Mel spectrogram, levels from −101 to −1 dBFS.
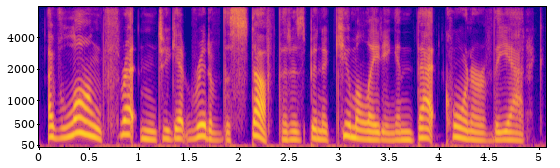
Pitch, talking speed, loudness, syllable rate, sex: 190 Hz, 225 wpm, -18 LUFS, 5.8 syllables/s, female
